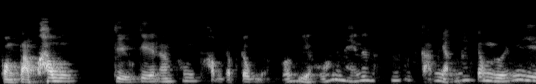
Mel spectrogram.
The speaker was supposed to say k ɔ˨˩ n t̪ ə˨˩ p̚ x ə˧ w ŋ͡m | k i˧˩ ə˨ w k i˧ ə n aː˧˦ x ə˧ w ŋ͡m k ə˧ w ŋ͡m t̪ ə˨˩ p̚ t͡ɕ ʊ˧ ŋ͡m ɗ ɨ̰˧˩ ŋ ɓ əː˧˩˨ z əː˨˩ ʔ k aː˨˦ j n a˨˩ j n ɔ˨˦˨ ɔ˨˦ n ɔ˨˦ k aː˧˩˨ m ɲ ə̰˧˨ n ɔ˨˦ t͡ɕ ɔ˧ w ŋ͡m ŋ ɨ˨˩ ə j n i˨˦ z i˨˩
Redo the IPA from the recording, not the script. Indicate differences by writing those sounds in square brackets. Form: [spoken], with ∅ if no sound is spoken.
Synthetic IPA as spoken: k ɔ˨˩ n t̪ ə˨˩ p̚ x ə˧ w ŋ͡m | k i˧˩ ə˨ w k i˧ ə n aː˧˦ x ə˧ w ŋ͡m [x] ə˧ w ŋ͡m t̪ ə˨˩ p̚ t͡ɕ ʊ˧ ŋ͡m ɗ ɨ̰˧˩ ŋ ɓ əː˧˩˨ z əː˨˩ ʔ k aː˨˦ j n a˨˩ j n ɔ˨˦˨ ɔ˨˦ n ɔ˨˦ k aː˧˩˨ m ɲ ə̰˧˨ n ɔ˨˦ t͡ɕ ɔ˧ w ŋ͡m ŋ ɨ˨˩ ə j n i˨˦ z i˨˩

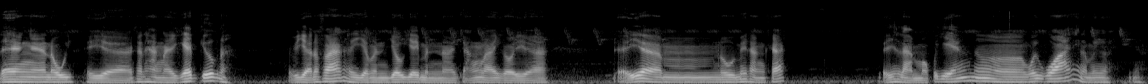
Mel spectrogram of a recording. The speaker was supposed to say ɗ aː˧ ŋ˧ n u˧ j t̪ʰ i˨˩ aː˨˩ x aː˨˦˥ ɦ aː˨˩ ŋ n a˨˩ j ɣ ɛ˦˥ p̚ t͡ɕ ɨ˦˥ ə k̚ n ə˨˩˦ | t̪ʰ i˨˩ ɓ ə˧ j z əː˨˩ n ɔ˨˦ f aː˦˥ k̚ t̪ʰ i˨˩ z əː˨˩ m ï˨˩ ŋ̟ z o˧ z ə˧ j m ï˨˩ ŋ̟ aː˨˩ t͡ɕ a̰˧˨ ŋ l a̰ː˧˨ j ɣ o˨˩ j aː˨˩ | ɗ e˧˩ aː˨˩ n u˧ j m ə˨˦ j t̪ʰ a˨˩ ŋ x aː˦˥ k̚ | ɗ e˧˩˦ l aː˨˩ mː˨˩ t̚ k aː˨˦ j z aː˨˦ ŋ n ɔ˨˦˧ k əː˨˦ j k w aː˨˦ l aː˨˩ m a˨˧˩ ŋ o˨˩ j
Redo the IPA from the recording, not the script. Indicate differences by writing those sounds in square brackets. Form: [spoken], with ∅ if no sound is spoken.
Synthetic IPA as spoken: ɗ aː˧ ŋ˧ n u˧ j t̪ʰ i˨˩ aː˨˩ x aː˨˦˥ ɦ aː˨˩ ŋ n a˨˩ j ɣ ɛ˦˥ p̚ t͡ɕ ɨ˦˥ ə k̚ n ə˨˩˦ | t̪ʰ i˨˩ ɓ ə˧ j z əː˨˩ n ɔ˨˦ f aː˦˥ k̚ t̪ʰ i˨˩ z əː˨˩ m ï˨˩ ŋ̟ z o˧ z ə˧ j m ï˨˩ ŋ̟ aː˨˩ t͡ɕ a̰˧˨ ŋ l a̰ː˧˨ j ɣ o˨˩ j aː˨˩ | ɗ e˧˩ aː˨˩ n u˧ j m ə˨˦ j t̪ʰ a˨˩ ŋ x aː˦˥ k̚ | ɗ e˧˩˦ l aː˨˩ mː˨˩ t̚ k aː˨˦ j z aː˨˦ ŋ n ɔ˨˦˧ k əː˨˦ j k w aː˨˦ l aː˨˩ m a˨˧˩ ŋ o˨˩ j

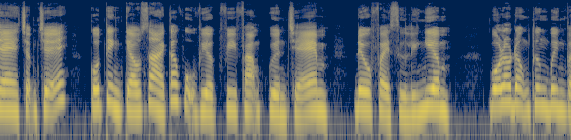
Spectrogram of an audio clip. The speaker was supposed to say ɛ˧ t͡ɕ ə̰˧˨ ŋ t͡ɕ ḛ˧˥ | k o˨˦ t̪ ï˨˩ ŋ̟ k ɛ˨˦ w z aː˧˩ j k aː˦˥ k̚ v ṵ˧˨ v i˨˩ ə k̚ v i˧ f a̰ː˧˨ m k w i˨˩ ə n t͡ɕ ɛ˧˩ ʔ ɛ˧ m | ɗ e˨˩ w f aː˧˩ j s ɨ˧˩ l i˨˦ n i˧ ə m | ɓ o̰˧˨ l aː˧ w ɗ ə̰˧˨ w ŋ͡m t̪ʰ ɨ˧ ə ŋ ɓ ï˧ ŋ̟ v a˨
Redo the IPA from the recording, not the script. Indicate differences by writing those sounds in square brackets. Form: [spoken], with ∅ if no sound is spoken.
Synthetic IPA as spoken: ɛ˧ t͡ɕ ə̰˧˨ [m] t͡ɕ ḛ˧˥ | k o˨˦ t̪ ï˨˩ ŋ̟ k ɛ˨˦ w z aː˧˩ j k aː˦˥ k̚ v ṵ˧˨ v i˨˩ ə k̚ v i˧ f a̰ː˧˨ m k w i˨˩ ə n t͡ɕ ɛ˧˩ ʔ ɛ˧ m | ɗ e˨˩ w f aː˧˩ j s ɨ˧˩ l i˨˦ [ŋ] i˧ ə m | ɓ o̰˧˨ l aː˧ w ɗ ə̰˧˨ w ŋ͡m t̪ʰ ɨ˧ ə ŋ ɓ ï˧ ŋ̟ v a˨

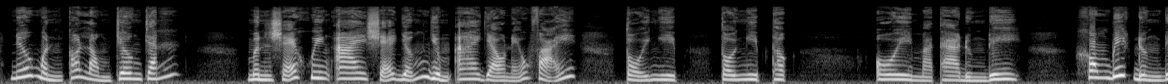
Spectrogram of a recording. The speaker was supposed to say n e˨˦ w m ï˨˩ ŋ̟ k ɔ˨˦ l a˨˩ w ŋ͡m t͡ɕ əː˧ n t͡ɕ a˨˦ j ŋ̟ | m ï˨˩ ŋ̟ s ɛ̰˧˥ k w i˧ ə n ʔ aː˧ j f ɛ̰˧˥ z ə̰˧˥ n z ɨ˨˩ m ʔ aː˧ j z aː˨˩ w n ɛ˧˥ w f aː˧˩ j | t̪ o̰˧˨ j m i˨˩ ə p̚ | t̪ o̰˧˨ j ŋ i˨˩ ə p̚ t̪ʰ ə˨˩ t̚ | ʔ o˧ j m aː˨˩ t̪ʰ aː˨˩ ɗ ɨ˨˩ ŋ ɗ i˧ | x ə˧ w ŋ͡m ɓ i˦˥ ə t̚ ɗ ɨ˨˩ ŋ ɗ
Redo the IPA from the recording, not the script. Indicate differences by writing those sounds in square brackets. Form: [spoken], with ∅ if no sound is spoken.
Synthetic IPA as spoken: n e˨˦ w m ï˨˩ ŋ̟ k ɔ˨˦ l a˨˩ w ŋ͡m t͡ɕ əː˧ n t͡ɕ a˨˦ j ŋ̟ | m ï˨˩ ŋ̟ s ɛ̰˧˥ [x] w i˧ ə n ʔ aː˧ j [s] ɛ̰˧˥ z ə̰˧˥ n z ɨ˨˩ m ʔ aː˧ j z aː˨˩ w n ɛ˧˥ w f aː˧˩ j | t̪ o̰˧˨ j [ŋ] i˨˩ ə p̚ | t̪ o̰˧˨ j ŋ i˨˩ ə p̚ t̪ʰ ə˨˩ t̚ | ʔ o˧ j m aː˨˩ t̪ʰ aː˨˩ ɗ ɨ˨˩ ŋ ɗ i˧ | x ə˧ w ŋ͡m ɓ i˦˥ ə t̚ ɗ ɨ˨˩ ŋ ɗ

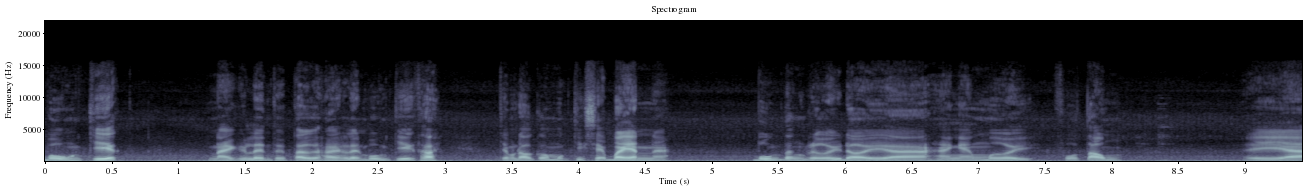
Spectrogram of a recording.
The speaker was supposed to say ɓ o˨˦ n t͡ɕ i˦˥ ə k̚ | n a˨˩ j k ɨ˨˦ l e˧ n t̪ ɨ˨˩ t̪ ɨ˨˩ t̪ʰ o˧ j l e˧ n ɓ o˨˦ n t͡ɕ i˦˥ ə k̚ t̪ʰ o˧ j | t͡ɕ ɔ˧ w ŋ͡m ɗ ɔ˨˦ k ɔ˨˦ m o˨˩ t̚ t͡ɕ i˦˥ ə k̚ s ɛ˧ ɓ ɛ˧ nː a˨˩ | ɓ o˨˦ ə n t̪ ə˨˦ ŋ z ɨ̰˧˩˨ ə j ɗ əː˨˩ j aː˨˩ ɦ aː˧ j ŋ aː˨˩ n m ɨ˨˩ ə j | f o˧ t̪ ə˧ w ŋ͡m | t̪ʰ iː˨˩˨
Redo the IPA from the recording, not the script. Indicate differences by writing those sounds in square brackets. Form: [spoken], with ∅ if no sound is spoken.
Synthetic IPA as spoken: ɓ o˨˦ n t͡ɕ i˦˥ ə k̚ | n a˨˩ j k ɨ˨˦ l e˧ n t̪ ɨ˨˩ t̪ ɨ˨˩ t̪ʰ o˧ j l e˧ n ɓ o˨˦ n t͡ɕ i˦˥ ə k̚ t̪ʰ o˧ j | t͡ɕ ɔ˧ w ŋ͡m ɗ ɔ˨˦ k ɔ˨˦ m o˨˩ t̚ t͡ɕ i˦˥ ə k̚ s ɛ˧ ɓ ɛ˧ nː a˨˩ | ɓ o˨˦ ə n t̪ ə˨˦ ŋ z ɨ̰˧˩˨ ə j ɗ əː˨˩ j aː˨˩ ɦ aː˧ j ŋ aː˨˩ n m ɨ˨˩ ə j | f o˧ t̪ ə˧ w ŋ͡m | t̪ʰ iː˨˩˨

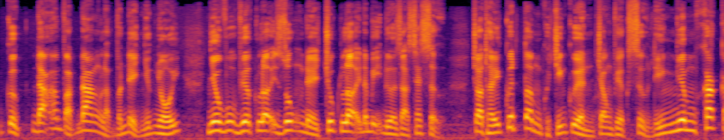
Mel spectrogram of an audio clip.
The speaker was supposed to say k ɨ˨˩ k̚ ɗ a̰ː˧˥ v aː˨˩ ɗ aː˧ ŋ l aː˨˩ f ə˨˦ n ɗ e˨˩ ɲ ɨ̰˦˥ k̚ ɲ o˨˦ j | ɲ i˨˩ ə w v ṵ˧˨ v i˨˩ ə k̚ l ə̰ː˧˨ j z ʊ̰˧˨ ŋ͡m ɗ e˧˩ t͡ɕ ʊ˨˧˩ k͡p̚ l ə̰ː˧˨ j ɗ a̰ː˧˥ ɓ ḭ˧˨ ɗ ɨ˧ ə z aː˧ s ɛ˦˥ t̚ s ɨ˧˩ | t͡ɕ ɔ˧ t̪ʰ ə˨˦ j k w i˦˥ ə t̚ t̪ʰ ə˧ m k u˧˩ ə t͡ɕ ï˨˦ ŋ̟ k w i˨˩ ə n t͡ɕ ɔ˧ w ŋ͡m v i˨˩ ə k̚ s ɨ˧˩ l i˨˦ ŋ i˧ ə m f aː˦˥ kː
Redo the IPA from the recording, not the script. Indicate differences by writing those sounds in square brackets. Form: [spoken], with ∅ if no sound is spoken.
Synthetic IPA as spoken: k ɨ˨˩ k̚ ɗ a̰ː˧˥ v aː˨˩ ɗ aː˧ ŋ l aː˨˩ [v] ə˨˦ n ɗ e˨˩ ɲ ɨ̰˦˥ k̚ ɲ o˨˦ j | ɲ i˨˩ ə w v ṵ˧˨ v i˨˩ ə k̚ l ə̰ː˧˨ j z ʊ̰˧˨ ŋ͡m ɗ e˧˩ t͡ɕ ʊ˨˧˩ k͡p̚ l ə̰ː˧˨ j ɗ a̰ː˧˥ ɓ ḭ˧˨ ɗ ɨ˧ ə z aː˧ s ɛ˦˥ t̚ s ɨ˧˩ | t͡ɕ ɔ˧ t̪ʰ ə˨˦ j k w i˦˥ ə t̚ [t̪] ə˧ m k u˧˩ ə t͡ɕ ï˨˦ ŋ̟ k w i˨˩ ə n t͡ɕ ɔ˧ w ŋ͡m v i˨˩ ə k̚ s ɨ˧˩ l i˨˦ ŋ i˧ ə m [x] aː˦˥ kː

